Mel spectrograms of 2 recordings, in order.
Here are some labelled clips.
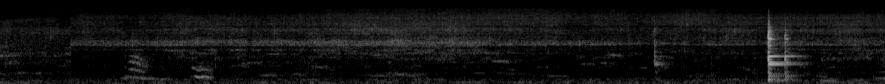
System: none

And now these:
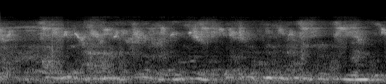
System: autoencoder, DAC-VAE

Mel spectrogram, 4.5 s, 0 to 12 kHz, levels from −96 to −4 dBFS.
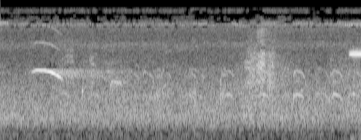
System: none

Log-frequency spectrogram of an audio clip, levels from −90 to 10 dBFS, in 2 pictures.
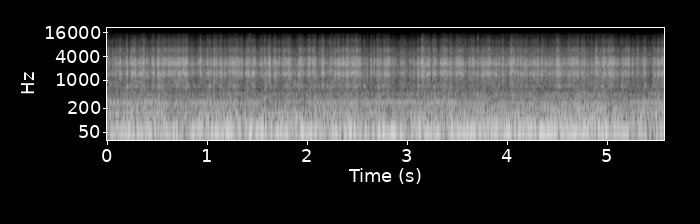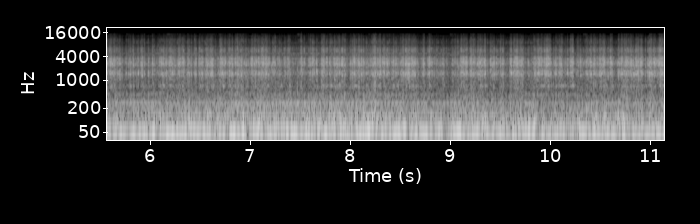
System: none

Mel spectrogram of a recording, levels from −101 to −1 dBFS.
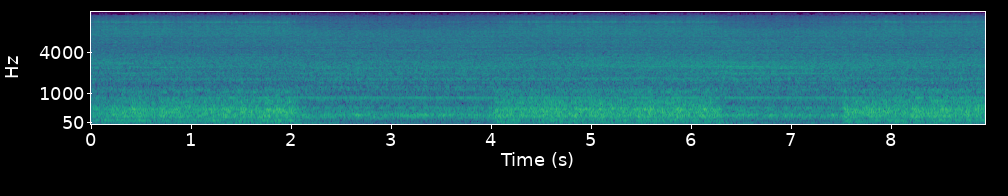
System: none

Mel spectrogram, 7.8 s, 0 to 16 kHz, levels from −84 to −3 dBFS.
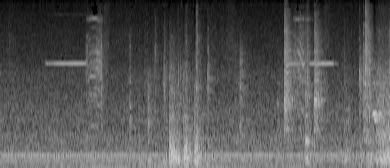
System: none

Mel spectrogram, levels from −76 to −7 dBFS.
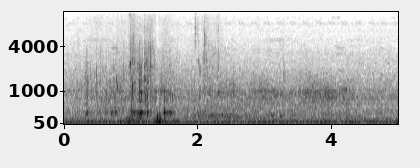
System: none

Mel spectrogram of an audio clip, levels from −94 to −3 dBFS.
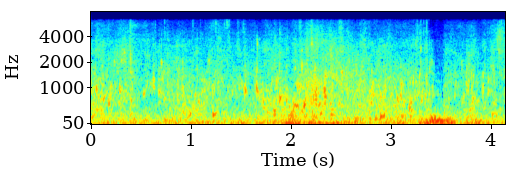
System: autoencoder, DAC-VAE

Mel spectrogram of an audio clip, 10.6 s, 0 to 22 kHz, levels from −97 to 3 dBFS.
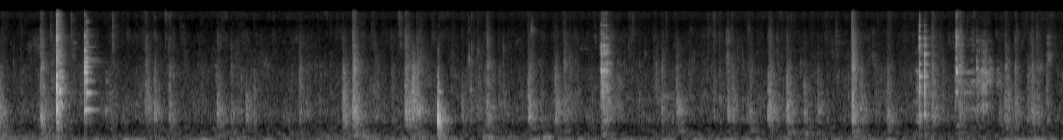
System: none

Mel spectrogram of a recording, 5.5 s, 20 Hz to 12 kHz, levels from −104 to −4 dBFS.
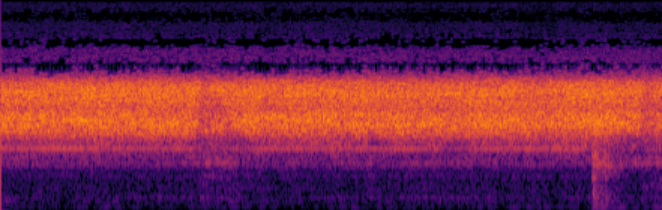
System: none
